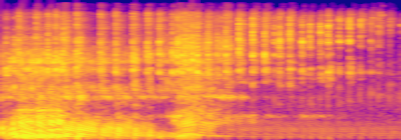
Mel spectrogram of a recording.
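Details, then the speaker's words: Two-stroke weed eater started for winterizing, warming up: high buzzing at speed settling to an even, steady idle putter; well tuned and healthy. "That's a well tuned weed eater. Now, we're going to warm it up and wake it up a little."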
